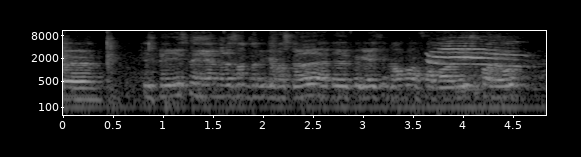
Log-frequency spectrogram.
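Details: Two pet cats fighting indoors let out wavering, drawn-out meowing cries that climb to a high, strained wail near the end, with people talking throughout.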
